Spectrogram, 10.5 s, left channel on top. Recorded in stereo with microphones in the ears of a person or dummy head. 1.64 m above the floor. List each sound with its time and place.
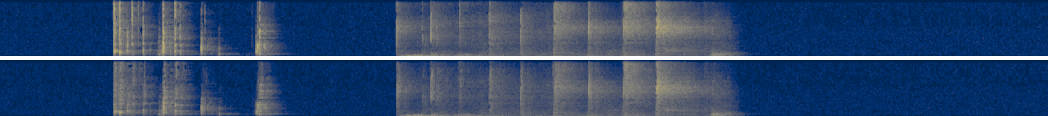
1.1 s crushing: 75° left (ahead or behind), 1.0 m
4.0 s running footsteps: 20° left (ahead or behind), 1.7 m; by 7.3 s 10° left (ahead or behind), 3.5 m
